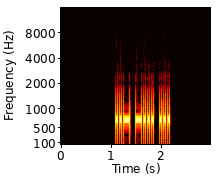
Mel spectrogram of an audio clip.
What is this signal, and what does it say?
Morse code, heard as a keyed tone, about 30 wpm, 700 Hz. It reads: UBS
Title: Three Challenging Letter-Number Combinations 30wpm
